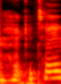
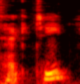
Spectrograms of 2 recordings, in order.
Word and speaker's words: Hecate: hecate um some pa some people call her hecate that's fine either way the greek pronunciation is hecate um she's a very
